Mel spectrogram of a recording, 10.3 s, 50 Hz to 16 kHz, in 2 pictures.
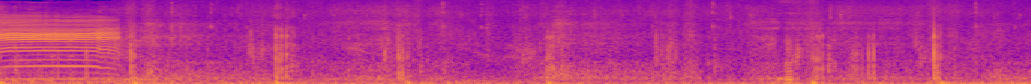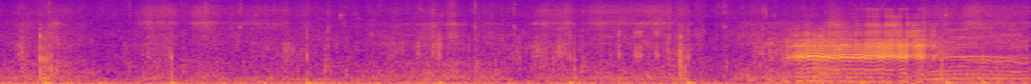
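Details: Sheep in a natural outdoor setting, recorded with a Zoom H2n for immersive spatial sound: a bleat at the beginning, irregular soft clicking and rustling throughout, and a louder wavering bleat near the end.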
